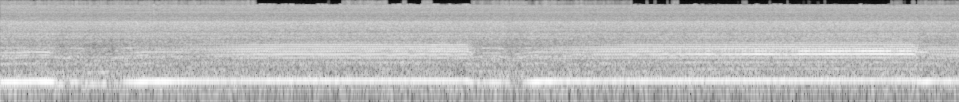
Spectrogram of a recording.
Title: Webasto macht Geräusche / strange noises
